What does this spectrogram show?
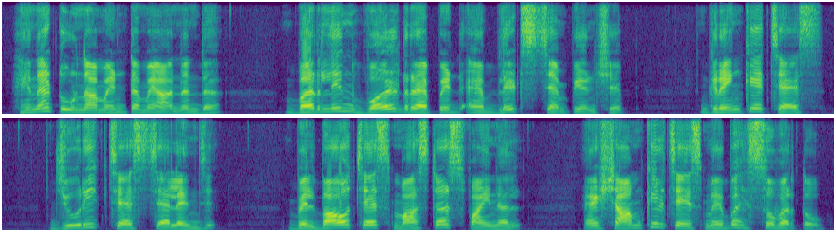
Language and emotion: Sindhi, neutral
